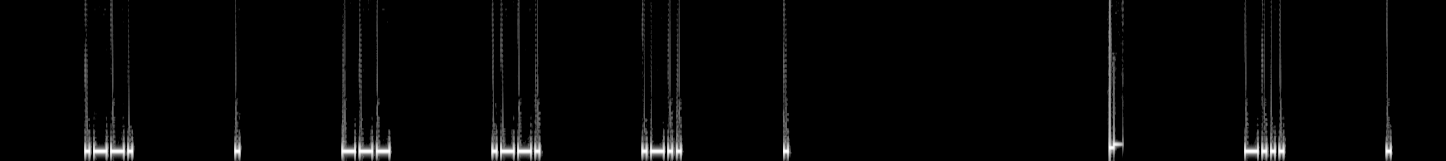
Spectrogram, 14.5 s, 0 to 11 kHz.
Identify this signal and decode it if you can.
Morse code, heard as a keyed tone, about 28 wpm, spaced as for 8 wpm, 700 Hz. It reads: PEOPLE BE
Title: 8x Character Spacing - Top 100 Words - 28wpm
